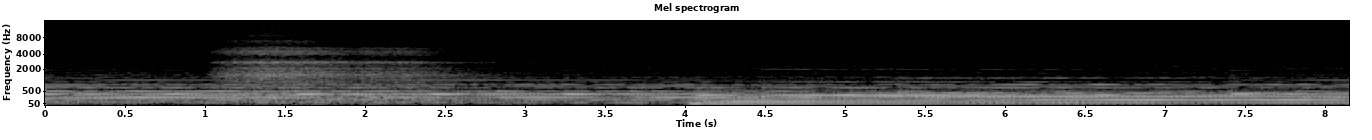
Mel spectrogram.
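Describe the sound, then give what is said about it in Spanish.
A single slow breath, drawn in through the nose and let out through the mouth, makes a soft airy rush lasting under two seconds, followed by a quieter low exhale over a steady sustained tonal background. “Inhala con tu nariz. Exhala por la boca.”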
